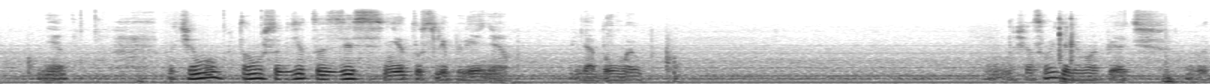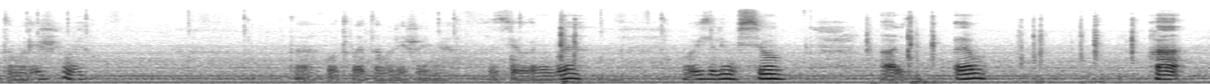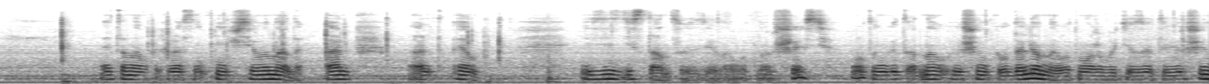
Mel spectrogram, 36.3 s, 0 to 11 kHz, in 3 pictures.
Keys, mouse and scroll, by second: 0.0 click, 1.2 click, 1.8-2.6 scroll down 1, 2.6 click, 11.0 b, 13.2-14.4 drag, 16.9 click, 18.1 b, 21.6 alt+n, 23.3 alt+m, 26.7 ctrl+click, 26.7 ctrl+z, 29.3 alt+m, 34.3 click, 35.0-35.7 scroll up 3.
